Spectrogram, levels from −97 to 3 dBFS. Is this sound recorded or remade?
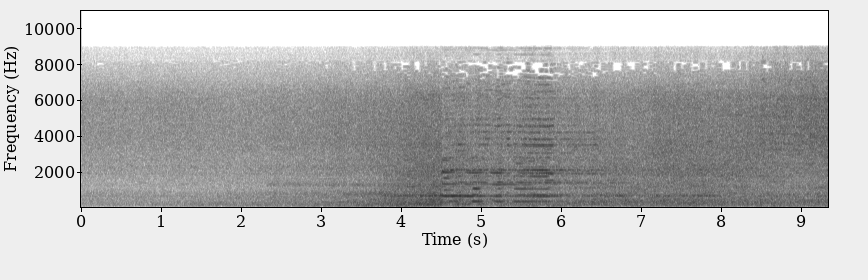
recorded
